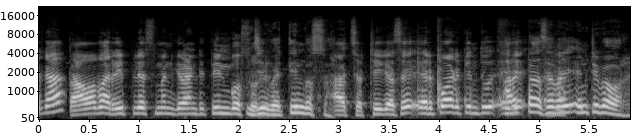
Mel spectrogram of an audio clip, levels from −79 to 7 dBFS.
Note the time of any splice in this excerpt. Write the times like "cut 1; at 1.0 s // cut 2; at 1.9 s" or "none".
none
